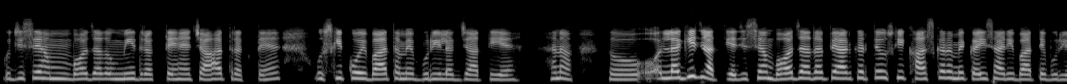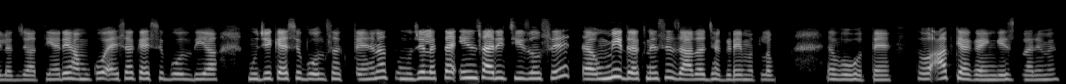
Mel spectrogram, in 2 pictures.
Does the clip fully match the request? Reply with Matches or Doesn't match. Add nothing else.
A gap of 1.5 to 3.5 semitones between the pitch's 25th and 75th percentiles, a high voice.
Matches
